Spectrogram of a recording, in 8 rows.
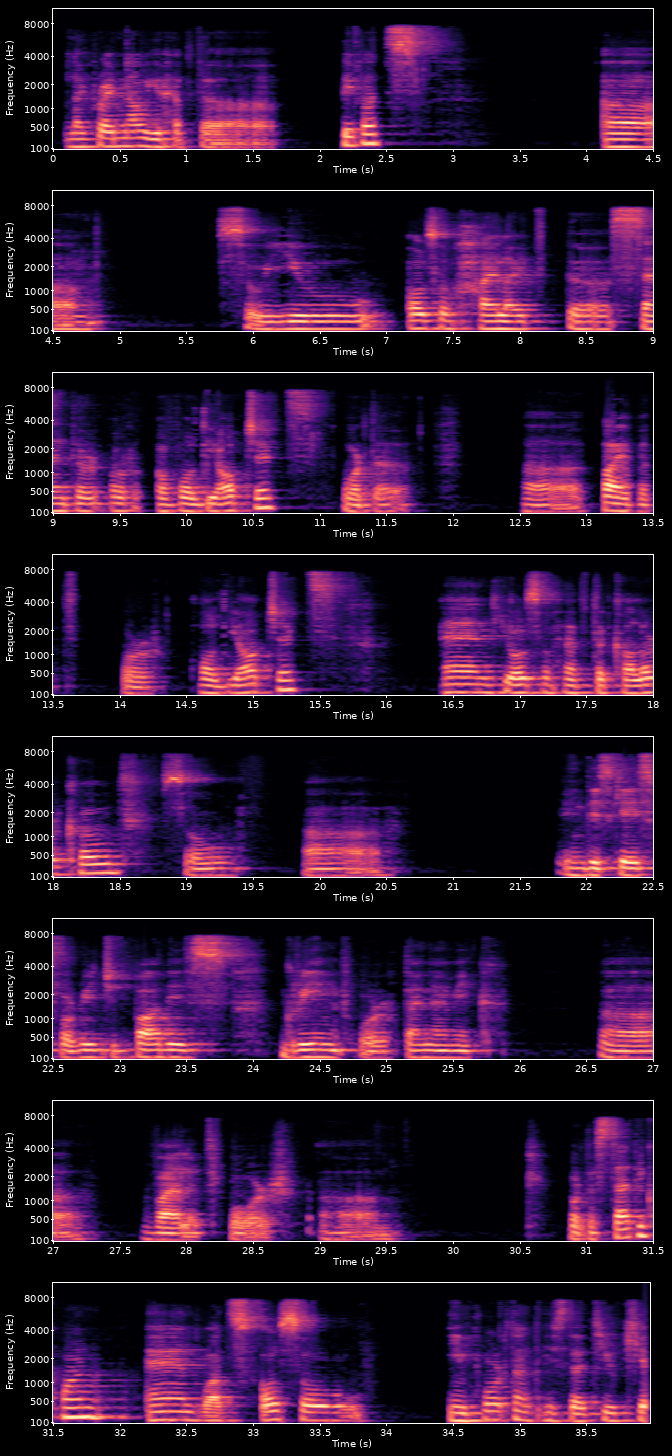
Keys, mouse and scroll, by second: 0.9 click, 3.4-4.3 right drag, 3.5-4.3 drag, 4.6-5.0 scroll down 2.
